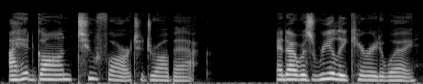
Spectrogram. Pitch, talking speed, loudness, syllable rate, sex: 210 Hz, 200 wpm, -17 LUFS, 5.0 syllables/s, female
